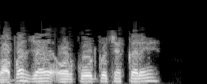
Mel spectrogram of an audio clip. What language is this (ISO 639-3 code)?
hin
